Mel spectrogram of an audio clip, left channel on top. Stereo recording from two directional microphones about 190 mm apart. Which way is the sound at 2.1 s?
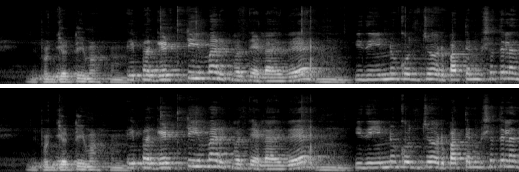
20° right (ahead or behind).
